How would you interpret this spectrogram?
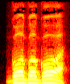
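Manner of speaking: slow, spelt-out mock guffaw; acted storybook guffaw, each beat stretched. A narrator's reading. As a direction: draw out a hearty ho-ho laugh. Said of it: "загоготал Васька".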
